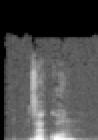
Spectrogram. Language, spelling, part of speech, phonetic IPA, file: Russian, закон, noun, [zɐˈkon], Ru-закон.ogg
- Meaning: 1. law 2. rule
